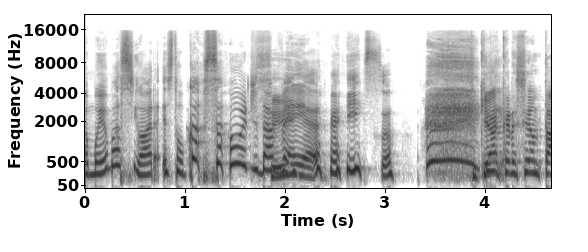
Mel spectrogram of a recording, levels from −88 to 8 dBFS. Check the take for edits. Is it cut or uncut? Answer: cut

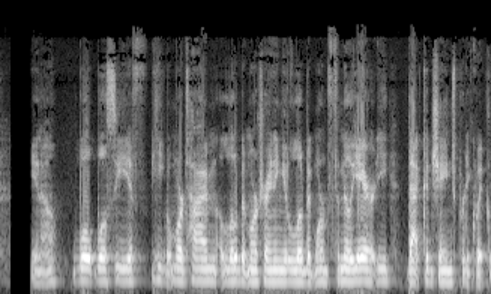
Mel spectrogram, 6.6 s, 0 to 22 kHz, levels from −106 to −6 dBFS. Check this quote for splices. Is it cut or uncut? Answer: cut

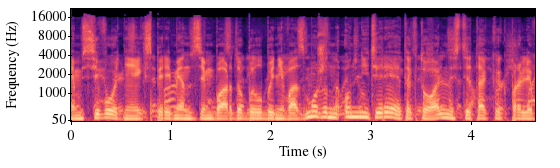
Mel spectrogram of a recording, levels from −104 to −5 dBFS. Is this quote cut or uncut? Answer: uncut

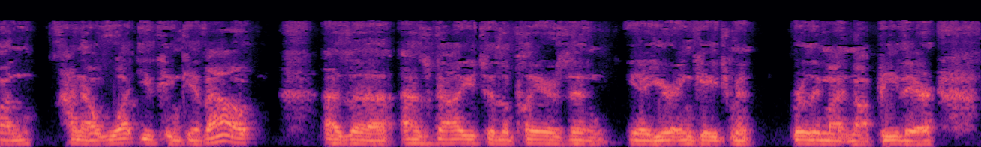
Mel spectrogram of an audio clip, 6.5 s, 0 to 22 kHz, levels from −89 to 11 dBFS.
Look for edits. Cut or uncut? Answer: uncut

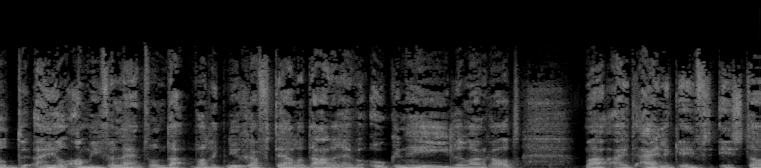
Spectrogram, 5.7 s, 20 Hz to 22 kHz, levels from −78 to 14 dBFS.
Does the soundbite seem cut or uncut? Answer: cut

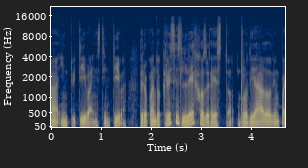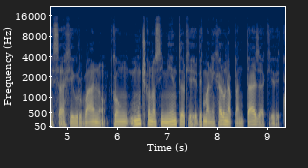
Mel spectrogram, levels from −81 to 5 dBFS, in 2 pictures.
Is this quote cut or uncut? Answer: cut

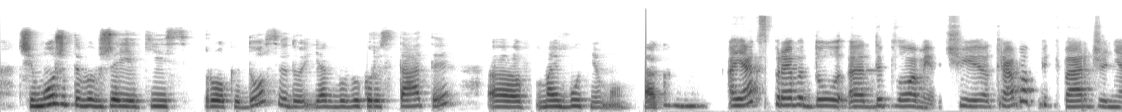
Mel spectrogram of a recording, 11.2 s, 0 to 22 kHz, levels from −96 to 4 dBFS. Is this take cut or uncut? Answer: cut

